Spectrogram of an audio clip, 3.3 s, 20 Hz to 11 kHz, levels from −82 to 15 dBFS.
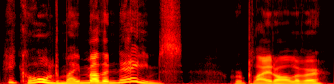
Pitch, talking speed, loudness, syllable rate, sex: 185 Hz, 125 wpm, -18 LUFS, 4.8 syllables/s, male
